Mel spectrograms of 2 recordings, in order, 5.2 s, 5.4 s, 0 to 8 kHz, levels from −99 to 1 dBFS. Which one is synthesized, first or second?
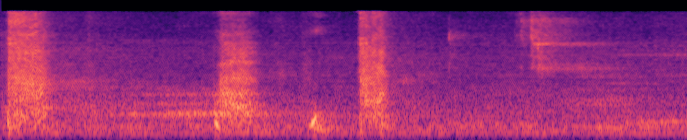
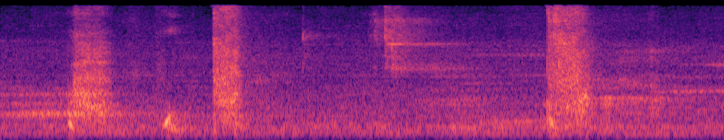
first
